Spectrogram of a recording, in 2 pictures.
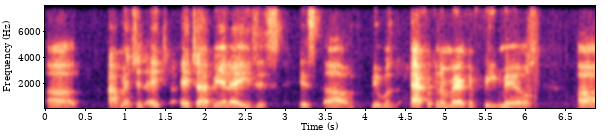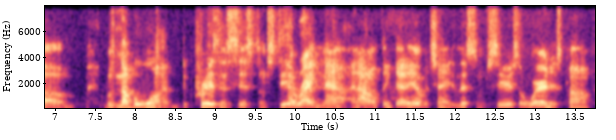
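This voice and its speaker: A man's voice: medium pitch, lively intonation, moderate pace. A pastor, talking casually and rambling through his introduction of a guest with many restarts.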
